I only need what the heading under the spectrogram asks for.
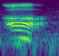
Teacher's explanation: আ যখন উচ্চারণ করবে তখন দেখবে জীবটা একদমই নিচের দিকে থাকবে আ জীবটা একদম নিচে মেশিতে পড়ে থাকবে ঠিক আছে তাহলে এটাকে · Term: নিম্ন স্বরধ্বনি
